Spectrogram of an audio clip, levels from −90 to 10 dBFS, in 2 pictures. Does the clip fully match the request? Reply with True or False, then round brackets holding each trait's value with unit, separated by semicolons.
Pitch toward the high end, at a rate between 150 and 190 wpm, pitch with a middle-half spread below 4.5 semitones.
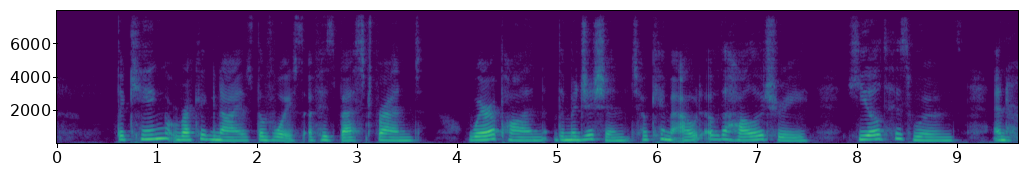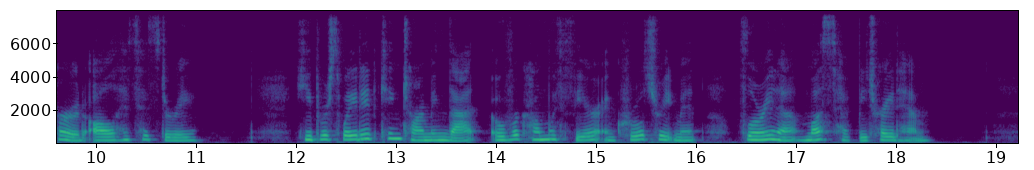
False (215 Hz; 135 wpm; 3.9 semitones)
